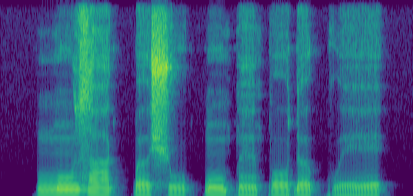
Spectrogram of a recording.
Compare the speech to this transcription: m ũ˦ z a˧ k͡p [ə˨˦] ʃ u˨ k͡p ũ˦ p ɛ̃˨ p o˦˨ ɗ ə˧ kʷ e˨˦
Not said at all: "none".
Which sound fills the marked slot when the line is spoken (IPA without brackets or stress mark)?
ə˨˦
